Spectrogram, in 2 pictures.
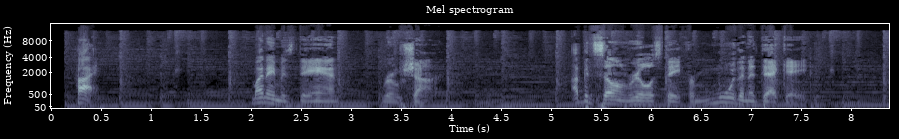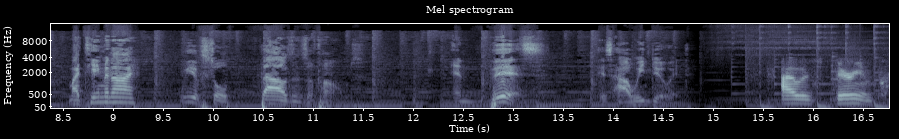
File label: Audio Testimonial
